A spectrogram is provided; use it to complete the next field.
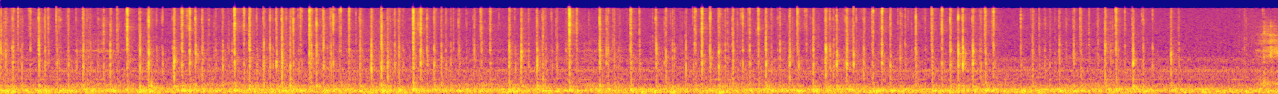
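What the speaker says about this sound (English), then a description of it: "I'm going to type out some words here." Rapid typing on a Zagg Keys Folio keyboard for an iPad Air, a close, continuous stream of crisp plastic key clicks in uneven bursts for several seconds, with no talking.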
